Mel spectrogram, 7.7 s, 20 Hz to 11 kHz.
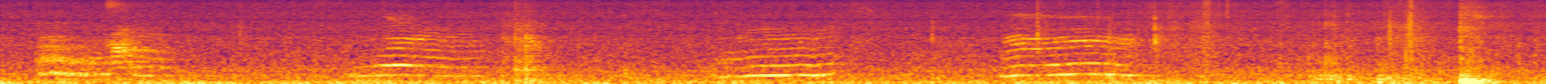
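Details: Domestic cat during play, giving a string of four short meows spaced about 1.5 seconds apart, each a harmonic, slightly arching tone, with a low steady indoor hum and a sharp knock near the end.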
